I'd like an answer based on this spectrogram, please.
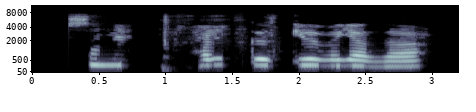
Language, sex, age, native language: Icelandic, female, 9, Icelandic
